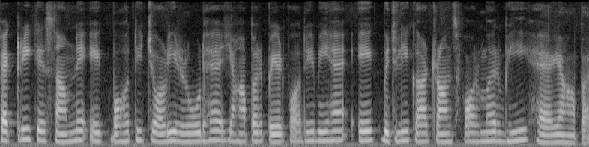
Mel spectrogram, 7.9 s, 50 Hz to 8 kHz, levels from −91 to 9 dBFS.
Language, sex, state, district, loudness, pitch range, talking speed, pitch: Hindi, female, Bihar, West Champaran, -20 LUFS, 165-185 Hz, 170 wpm, 175 Hz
